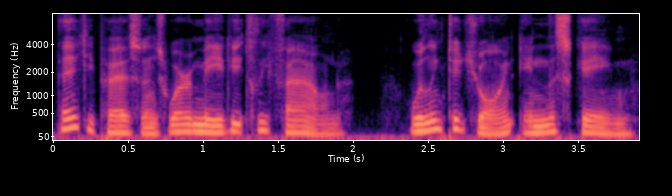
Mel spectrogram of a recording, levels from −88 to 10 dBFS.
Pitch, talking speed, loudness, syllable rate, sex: 120 Hz, 170 wpm, -16 LUFS, 5.8 syllables/s, male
